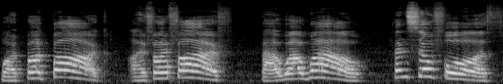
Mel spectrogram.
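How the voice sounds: A woman performs a cartoonish character voice pitched high. She speaks slowly, with big pitch swings. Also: fairly bright tone.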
